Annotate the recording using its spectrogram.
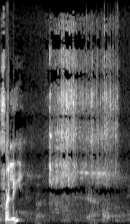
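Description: Peanuts pour and patter into a metal pan.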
